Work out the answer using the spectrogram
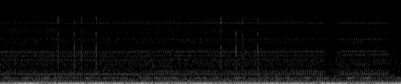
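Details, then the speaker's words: Ambition Sol Nova wireless tattoo machine that periodically cuts out during work: low buzzing motor surging and sagging several times a second, running in jerks instead of evenly; shorted brushes and burnt commutator. "мотор начинает работать рывками"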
